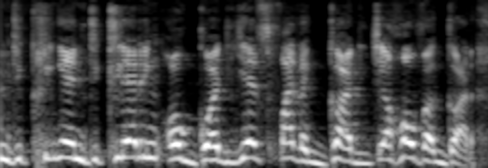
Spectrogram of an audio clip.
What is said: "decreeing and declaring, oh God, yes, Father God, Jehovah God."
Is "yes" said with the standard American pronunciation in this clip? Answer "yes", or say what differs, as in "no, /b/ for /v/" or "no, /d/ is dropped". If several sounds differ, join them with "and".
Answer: yes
